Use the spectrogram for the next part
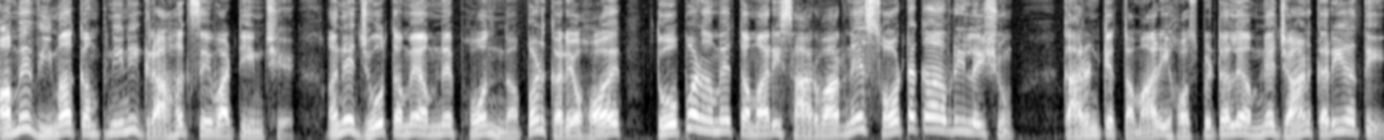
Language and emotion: Gujarati, surprised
